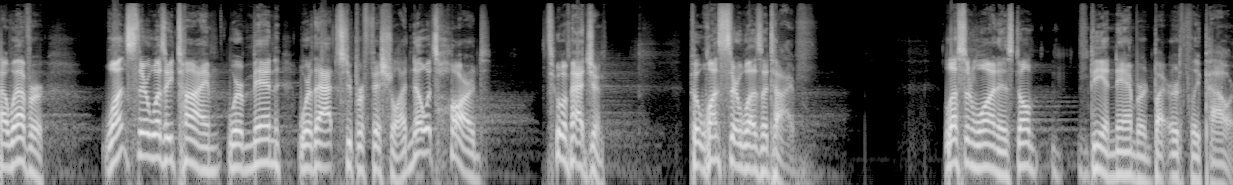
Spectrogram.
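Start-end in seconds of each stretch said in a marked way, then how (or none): 0.0-9.9 ironic, tongue-in-cheek, sarcastic tone. Preaching on Esther, setting up a joke about superficial men: sarcastic tone. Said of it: "this is a little bit of sarcasm for you".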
